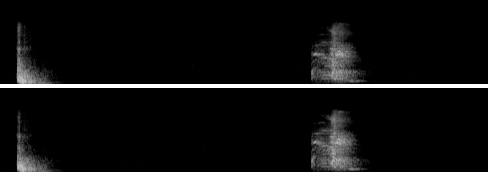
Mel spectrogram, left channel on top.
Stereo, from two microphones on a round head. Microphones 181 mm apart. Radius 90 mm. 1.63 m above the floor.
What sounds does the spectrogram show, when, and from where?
0.2 s knocking: 35° left (ahead or behind), 1.2 m
3.1 s a sneeze: 30° right (ahead or behind), 3.5 m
